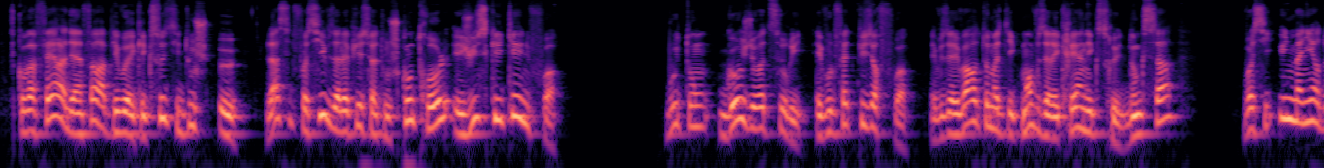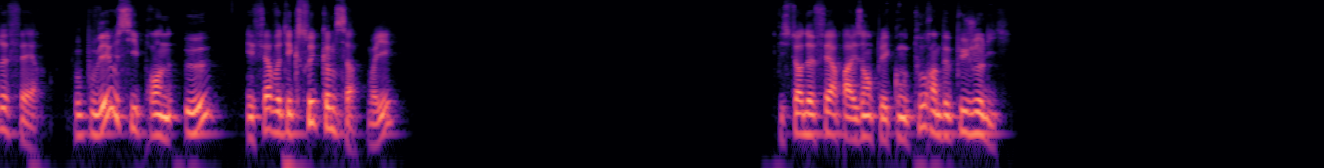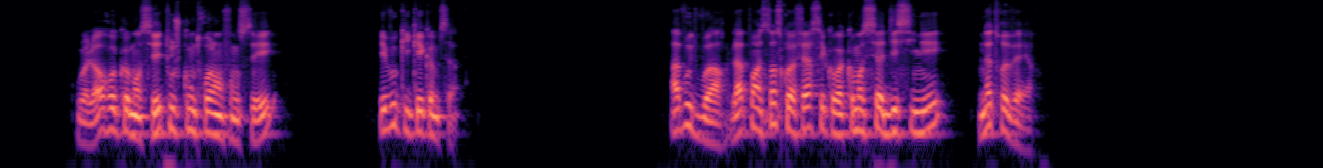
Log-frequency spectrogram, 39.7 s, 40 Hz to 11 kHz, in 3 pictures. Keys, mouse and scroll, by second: 5.4-7.4 drag, 8.6-14.8 drag, 15.0 e, 16.1-18.0 drag, 17.6 e, 18.8-28.8 drag, 19.1 e, 20.8 e, 22.5 e, 24.0 e, 25.6 e, 29.8-33.1 drag, 32.9 e, 34.3-36.3 drag, 35.2 e, 36.5-39.7 drag, 36.9 e.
